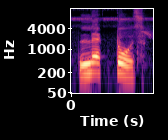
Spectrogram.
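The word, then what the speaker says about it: lactose: पढ़ते हैं, ठीक है, तो इसको पूरा पढ़ेंगे लैक्टोज, ठीक है, लैक्टोज, इसे ए वाला मात्रा नहीं देना है, ठीक है, आपको इसके सिंगल वाला मात्रा ही देना है, ठीक है।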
